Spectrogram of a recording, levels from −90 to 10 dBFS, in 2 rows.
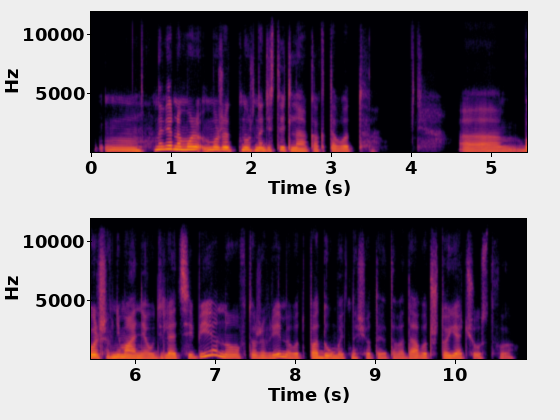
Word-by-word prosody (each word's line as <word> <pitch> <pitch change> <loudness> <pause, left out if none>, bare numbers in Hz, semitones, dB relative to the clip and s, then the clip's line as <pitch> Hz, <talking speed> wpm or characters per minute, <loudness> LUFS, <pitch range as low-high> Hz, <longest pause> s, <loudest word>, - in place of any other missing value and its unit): М, 200 -2 -1 0.2
наверно, 265 +2 +5
моэ 245 0 +6
может, 225 0 +3
нужно 210 -2 +2
действительно 195 -2 -1
как-то 185 0 -5
вот 175 -1 -2 1.3
а, 90 - -3
больше 190 +4 +1
внимания 190 -4 +2
уделять 170 +1 -1
себе, 240 - 0
но 210 -5 0
в 195 - -23
то 195 - -4
же 185 -1 -3
время, 205 +3 +1
вот, 170 -2 -4
подумать 170 -5 0
насчёт 165 0 -8
этого, 160 -2 -7
да, 175 +4 -1
вот 170 -3 -3
что 185 - -4
я 165 -3 +1
чувствую. 85 - -11
185 Hz, 150 wpm, -25 LUFS, 165-210 Hz, 1.3 s, моэ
